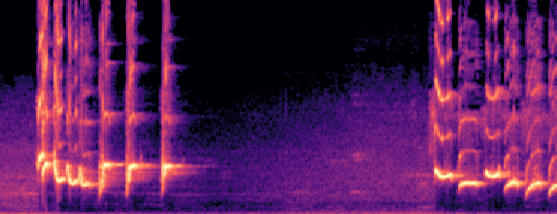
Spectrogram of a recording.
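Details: Orange-headed thrush song used as a singing stimulus: a first burst of sharp chirps over a sustained whistle, a pause, then a rapid string of bright slurred whistles rising and falling.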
